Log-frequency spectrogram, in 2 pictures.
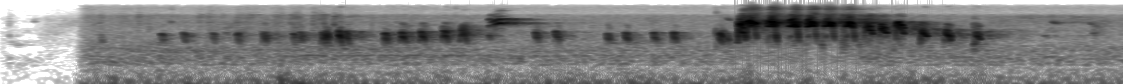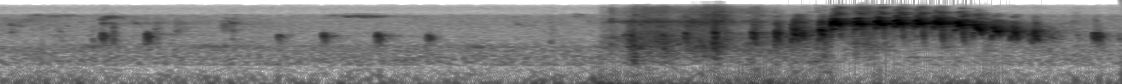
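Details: Common blackbird, easily agitated, giving familiar calls: rapid, repeated sharp chucks and pocks rising into loud, scolding rattling bursts; steady background hiss.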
